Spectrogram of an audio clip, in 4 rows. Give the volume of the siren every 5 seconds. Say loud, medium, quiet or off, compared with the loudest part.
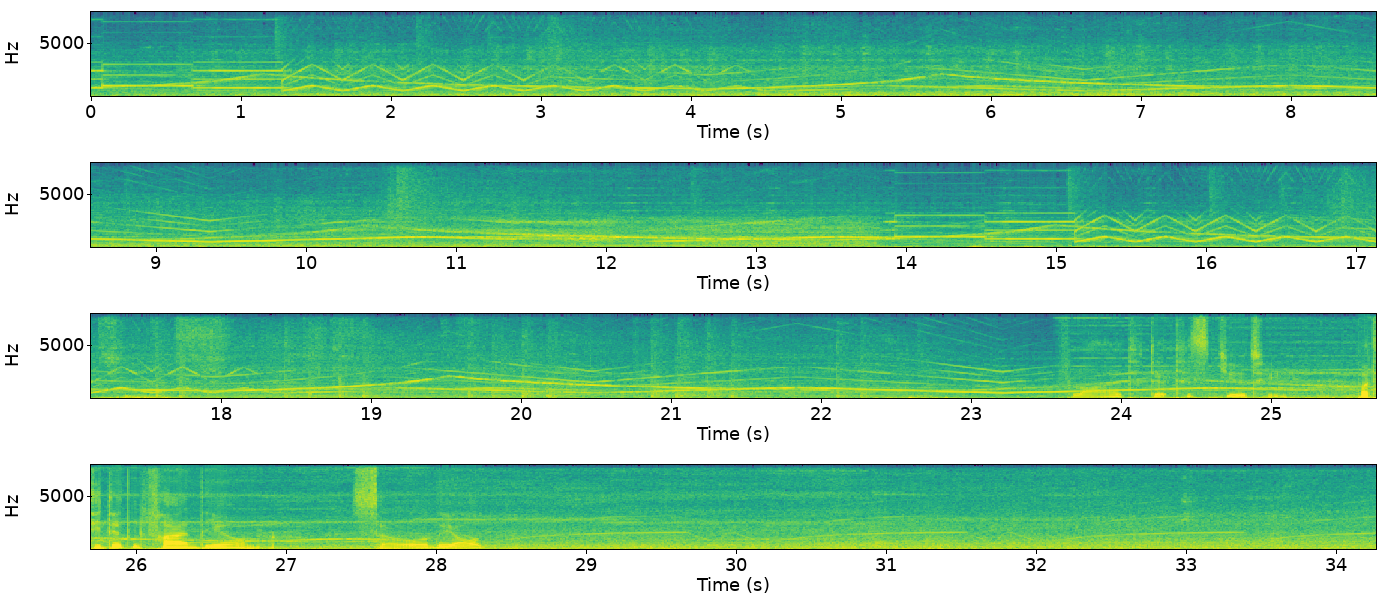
loud, loud, loud, loud, loud, medium, medium.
